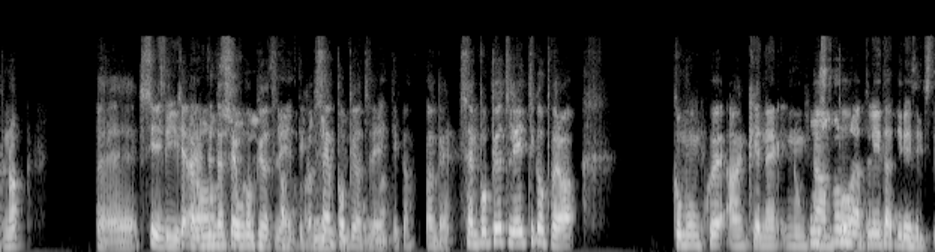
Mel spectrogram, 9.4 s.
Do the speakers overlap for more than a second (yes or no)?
yes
